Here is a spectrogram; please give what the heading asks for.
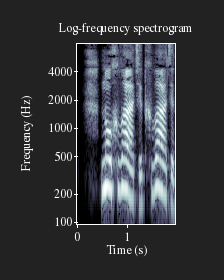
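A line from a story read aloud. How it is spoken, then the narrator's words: Pleading. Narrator (Russian): взмолилась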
